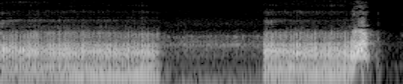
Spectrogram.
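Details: A spayed female Basset Hound, just turned twelve months, guards her bone. A sustained, harsh, low growl lasts about two seconds and pauses. A second growl rises into a sudden sharp bark at its end.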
